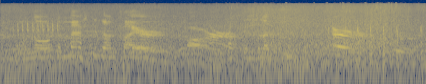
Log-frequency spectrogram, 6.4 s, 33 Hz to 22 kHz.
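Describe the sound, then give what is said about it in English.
A steady rushing wash like sea waves against a ship's hull, with several voices talking and calling over it, one rising briefly louder near the end. “And the sound of a bunch of angry pirates floating down a magical sea in the 16th century, let's say.”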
